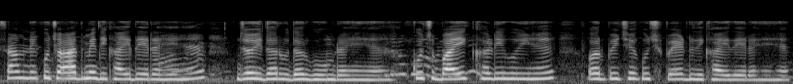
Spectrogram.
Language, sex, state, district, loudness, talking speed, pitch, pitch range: Hindi, female, Bihar, Patna, -17 LUFS, 190 wpm, 250 Hz, 230-270 Hz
